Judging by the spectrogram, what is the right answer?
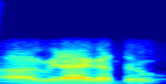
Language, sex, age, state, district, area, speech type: Tamil, male, 18-30, Tamil Nadu, Nagapattinam, rural, conversation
